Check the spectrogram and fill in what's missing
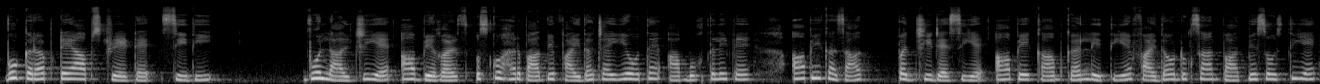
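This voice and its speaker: Woman voicing a gentle young police officer, earnest, warm mellow tone, slightly high. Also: moderate pace, close to an everyday voice.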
